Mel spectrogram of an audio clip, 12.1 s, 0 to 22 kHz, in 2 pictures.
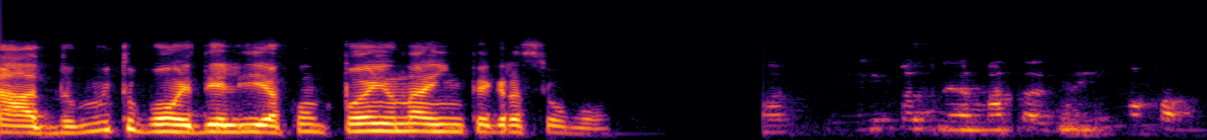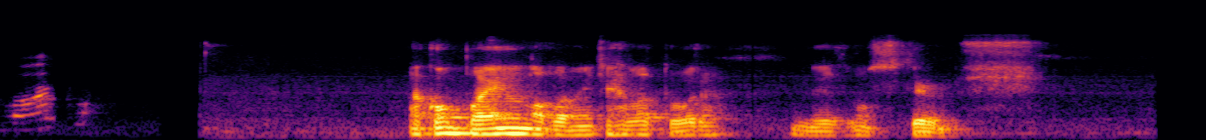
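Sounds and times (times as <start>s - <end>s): person speaking: 0.0s - 3.0s, 8.1s - 11.2s
faint microphone hiss: 7.1s - 11.4s.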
